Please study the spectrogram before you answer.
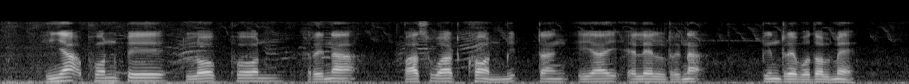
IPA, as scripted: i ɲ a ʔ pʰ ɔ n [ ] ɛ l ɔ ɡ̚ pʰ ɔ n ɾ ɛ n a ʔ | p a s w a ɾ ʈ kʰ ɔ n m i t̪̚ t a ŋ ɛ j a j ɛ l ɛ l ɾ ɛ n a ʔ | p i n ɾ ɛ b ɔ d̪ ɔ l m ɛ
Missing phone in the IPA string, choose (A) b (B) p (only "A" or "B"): B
